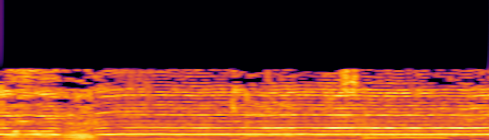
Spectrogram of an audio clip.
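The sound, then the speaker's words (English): A church audience cheers and makes noise: loud, sustained whoops, yells and shouts with wavering cries that rise and fall over a continuous crowd roar. “If you are excited, make some noise.”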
